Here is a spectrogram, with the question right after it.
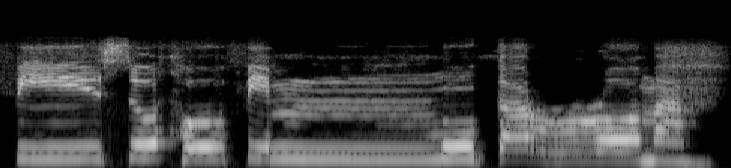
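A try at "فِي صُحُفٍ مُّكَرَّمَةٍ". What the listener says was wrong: Masih. Mah. Kurang turun ya ke pita, pita suara tenggorokan bagian tengah. Tapi bukan dari dada ya. He, itu kan dari dada. He, coba he, biasa kayak kita apa ya? Matahari. He. Matahari. He. Hari. Ya, itu ya pakai ha itu. Ha. Ha. Ah, ha. Mah.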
